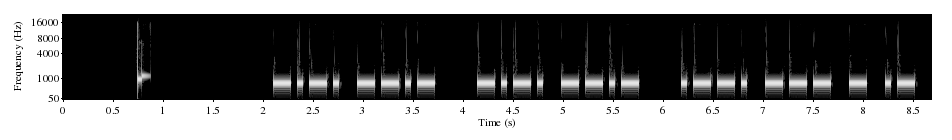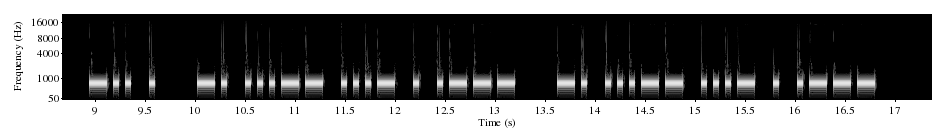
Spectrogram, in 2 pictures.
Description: Morse code, heard as a keyed tone, about 20 wpm, 700 Hz. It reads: CQ CQ POTA DE N3VEJ N3VEJ
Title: POTA QSO Practice - 20wpm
